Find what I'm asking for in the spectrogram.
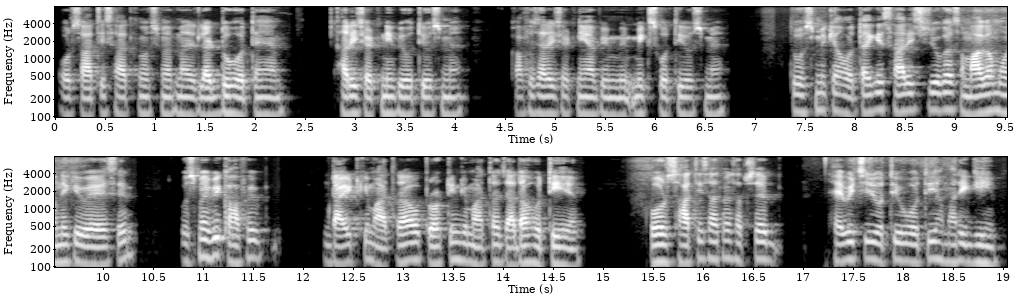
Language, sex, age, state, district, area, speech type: Hindi, male, 18-30, Madhya Pradesh, Indore, urban, spontaneous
